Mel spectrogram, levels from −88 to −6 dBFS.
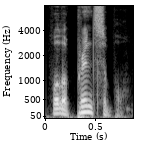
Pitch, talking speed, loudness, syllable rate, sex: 120 Hz, 205 wpm, -19 LUFS, 6.1 syllables/s, male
